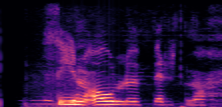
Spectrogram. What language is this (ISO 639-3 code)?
isl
